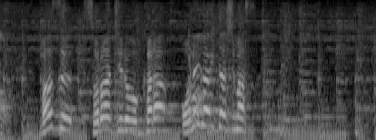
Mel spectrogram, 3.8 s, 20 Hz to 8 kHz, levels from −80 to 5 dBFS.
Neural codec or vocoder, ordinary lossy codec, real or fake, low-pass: none; none; real; none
